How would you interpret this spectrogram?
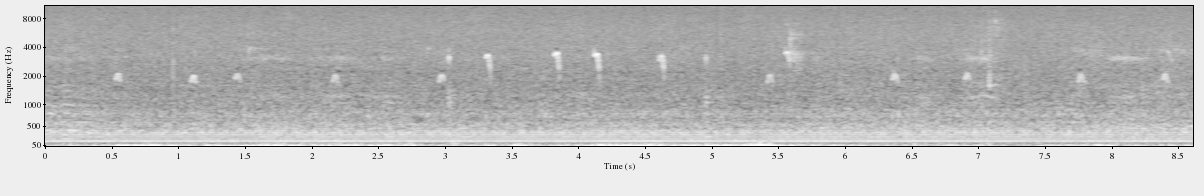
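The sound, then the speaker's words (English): Wild birds give short, sharp alarm calls, repeated irregularly throughout, over a steady low engine-like hum. “Getting alarm calls again.”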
